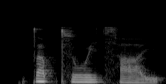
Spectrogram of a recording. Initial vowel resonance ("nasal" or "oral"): oral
